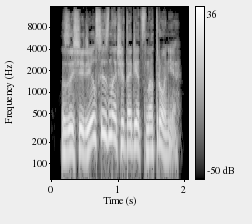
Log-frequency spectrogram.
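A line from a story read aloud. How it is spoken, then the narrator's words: Wry snort. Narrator (Russian): хмыкнул я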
